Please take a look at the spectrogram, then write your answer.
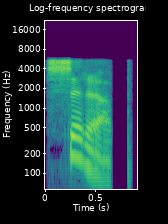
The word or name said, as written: sit-up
